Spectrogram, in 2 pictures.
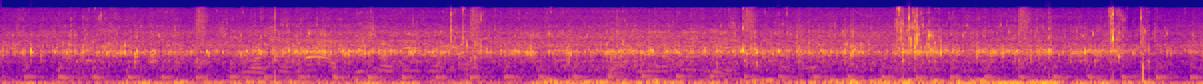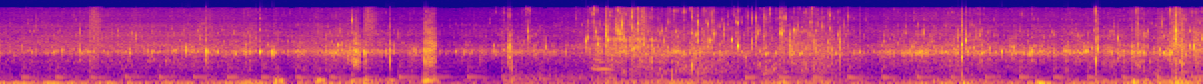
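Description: Air bubbles gurgle and rush underwater from a diver's breathing gear.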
